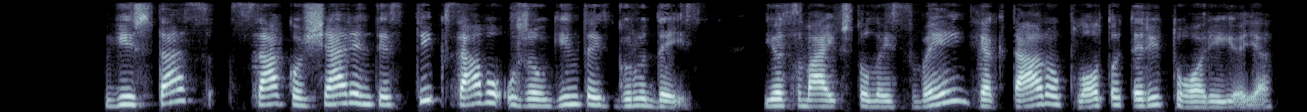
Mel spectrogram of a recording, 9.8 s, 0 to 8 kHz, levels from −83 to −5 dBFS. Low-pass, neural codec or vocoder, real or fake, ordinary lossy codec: 7.2 kHz; codec, 16 kHz, 4.8 kbps, FACodec; fake; AAC, 32 kbps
